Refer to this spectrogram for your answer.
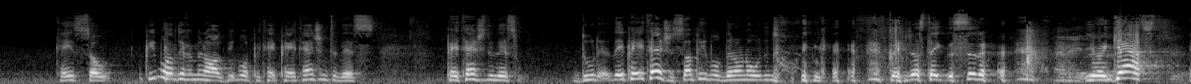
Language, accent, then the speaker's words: English; New York City, New York, United States; I grew up in the Lower East Side.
